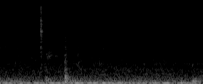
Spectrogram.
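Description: Low, steady rumble of a car heard from inside the cabin, with a faint click about half a second in.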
